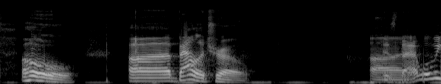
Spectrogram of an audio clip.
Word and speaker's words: Balatro: the switch apparently oh uh batro uh is that what we call it that's how it's pronounced that is I I had the chance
